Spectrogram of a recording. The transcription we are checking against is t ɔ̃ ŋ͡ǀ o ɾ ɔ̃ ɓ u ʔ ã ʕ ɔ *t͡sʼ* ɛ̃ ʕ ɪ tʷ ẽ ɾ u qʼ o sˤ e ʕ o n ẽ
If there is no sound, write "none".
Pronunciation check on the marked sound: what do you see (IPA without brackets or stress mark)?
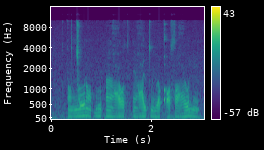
t͡sʼ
